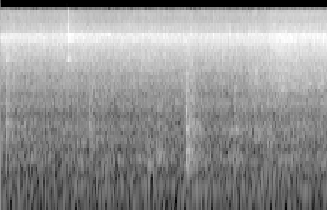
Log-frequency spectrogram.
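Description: Cabbage and rice sizzling steadily as they fry in mustard oil in a kadai, with two light knocks of the spatula, about a second in and again about two and a half seconds in.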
